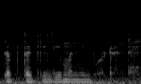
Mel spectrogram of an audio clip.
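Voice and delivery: fast, hushed whisper. Real, not acted. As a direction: drop to a quick whisper as if confiding. Confiding aside about money. (फुसफुसाते हुए, तेज़ी से)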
